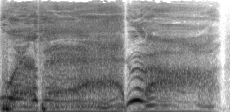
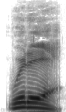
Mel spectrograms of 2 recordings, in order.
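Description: First: Very slow, high, screaming monster roar; Hulk roar. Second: Loud, impatient manager's question; firm demand. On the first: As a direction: roar it out and end in a raw yell. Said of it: "like, the Hulk". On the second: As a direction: demand it firmly at normal pitch. Manager demanding missing workers' whereabouts. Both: Retold or imitated.

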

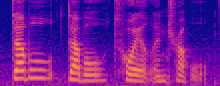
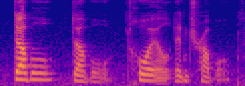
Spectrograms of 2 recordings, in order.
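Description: First: "Double, double, toil and trouble" with each first syllable punched; stress on first syllables. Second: "Double, double, toil and trouble" in a falling beat, first syllables strong; rhythmic falling demo; trochaic stress again. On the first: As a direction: hit DOU-ble, DOU-ble, TOIL, TROU-ble in a steady trochaic beat. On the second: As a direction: repeat the line with the stress on DOU-ble and TOIL. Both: Shown as a demonstration. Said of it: "Notice the emphasis on the first syllable".

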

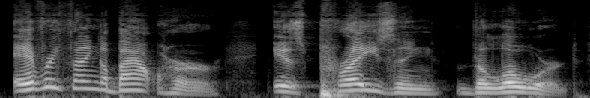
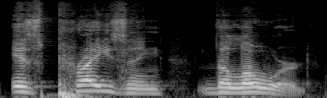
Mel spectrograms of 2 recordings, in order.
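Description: First: Said in the usual way. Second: "is praising the Lord" repeated slowly with weight on "is"; slow down and hammer "is praising the Lord" home; slow, weighty repetition of "is praising the Lord"; emphatic repeat. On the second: Shown as a demonstration. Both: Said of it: "it's mentioned twice to add emphasis".

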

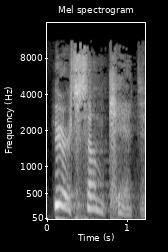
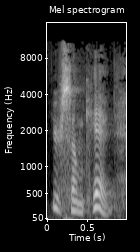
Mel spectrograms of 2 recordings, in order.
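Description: First: Slow, louder Irish lilt, overcome with joy; hammed-up Irish dad praising his son; Irish father's blessing. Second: Said in the usual way. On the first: Irish father hugging his son on the green, slow, loud Irish accent. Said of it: "the father in his Irish accent say". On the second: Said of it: "the Father is going to say to you".

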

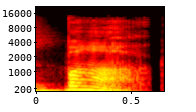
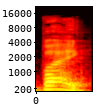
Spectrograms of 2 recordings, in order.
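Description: First: "bog" for bike, long I opened to "ah"; Southern "bog", the I flattened to "ah"; Southern pronunciation. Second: Said in the usual way. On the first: Shown as a demonstration. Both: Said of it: "bike becomes bog".

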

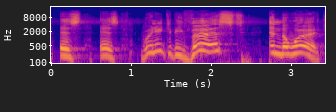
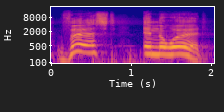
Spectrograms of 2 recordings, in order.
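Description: First: Versed in the Word, slow and stressed. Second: Versed in the Word, slow, loud and stretched; stress on versed. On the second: Pastor to his church, each word hit slowly. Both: Shown as a demonstration. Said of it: "Can you say that this morning?".

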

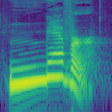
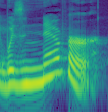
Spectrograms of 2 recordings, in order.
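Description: First: Never pushed louder and higher; stronger never. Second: Never said once, steady and slow; first never. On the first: A mother insisting to listeners, never hit louder. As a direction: lean hard into never. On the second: A mother confessing, first never said slowly. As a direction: set up the word never calmly. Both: Real, not acted. Repeated never, building emphasis.

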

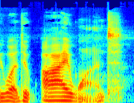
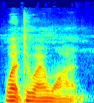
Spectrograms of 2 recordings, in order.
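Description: First: I leaned on, want falling after it; single out I in the question; stress on I. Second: Said in the usual way. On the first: Shown as a demonstration. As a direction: put the weight on the word I. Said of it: "the I will be the emphasis". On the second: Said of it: "Write that simple sentence down".

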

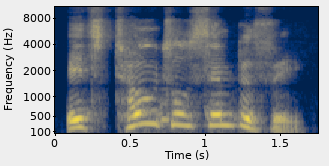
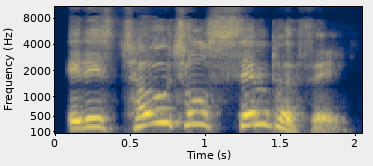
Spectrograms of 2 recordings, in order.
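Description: First: Softer repeat. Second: Said in the usual way. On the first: Shown as a demonstration. Teacher to class, softly repeating for emphasis. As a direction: drop much softer and higher, almost tender.

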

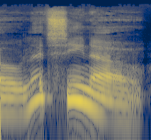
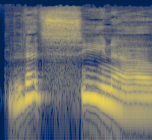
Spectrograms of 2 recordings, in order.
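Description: First: Put-on muttering old man. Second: Put-on high, slow, pondering old man; thinking aloud slowly; musing old man. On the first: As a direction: drift off in thought. Old master musing, lower. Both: A narrator's reading.

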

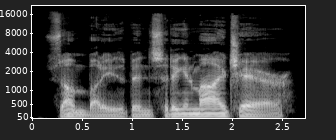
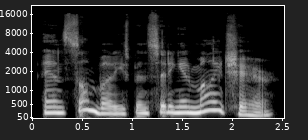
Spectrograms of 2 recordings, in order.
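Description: First: Low, great big bear voice; growling father bear. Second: Very high, shrill little voice; squeaky baby bear. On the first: Father bear finding his chair sat in, growling low. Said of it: "growled the father bear in his great big voice". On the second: Baby bear finding his chair sat in, shrill squeak. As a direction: squeak it out like a tiny bear cub. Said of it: "squeaked the baby bear in his shrill little voice". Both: A narrator's reading.

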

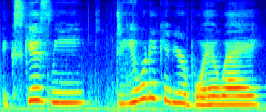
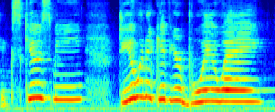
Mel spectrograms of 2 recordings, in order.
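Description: First: Polite calling out. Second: High-pitched, eager call to someone off. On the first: Puppy asking a setter after a cross refusal, polite high-pitched call. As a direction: politely call out a careful request. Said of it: "called out politely". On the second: Puppy calling out to a collie on a bicycle, high-pitched call. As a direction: call out high and bright across a distance. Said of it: "He called out to the collie". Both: A narrator's reading.

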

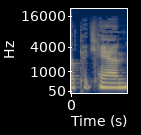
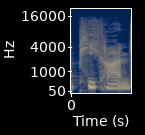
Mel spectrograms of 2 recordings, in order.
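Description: First: "pecan" said pih-KAN, rhyming with can. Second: "pecan" said pee-KAHN, open ah at the end. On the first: Narrator offering the other pronunciation, "pecan" as pih-KAN. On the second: Narrator offering one way to pronounce it, "pecan" as pee-KAHN. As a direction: say "pecan" with a long ee, then KAHN. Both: Shown as a demonstration. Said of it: "depending on how you like to pronounce it".

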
